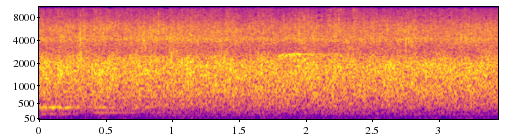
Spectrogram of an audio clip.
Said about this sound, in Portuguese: Vamos aplaudir, vamos aplaudir aqui esse parceiro querido.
